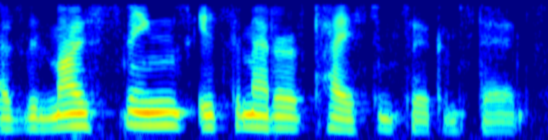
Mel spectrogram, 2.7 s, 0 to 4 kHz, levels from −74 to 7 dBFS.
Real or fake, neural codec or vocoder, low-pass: fake; codec, 44.1 kHz, 7.8 kbps, Pupu-Codec; 3.6 kHz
